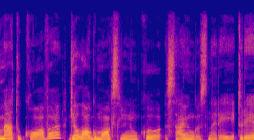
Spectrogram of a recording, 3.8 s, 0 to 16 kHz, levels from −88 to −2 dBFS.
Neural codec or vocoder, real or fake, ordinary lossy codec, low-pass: none; real; AAC, 64 kbps; 14.4 kHz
